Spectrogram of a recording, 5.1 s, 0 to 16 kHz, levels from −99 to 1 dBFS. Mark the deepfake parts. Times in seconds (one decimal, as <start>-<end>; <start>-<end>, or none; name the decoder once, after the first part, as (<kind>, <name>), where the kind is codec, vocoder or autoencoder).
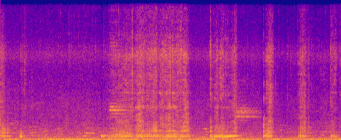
none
